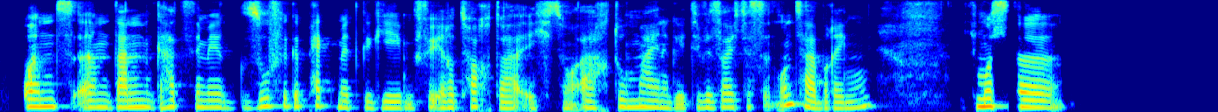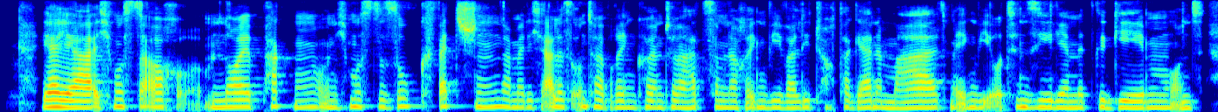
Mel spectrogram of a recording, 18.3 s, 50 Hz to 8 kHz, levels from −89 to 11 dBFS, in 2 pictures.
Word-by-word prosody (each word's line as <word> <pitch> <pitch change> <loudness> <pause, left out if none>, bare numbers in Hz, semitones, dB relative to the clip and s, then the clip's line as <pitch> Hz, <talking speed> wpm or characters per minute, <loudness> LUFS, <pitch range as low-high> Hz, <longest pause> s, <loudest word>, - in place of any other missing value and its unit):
Und, 200 0 +5
ähm, 185 -1 -2
dann 185 +1 0
g 160 - -7
hat 190 +1 -3
sie 190 0 -5
mir 180 -3 -6
so 180 +4 +1
viel 210 0 -4
Gepäck 215 +1 -6
mitgegeben 165 -1 -6
für - - -4
ihre 170 +1 -3
Tochter. 170 -3 -4
Ich 155 - -6
so: - - -4
„Ach, 170 -2 -4
du 195 - -4
meine 185 -2 -3
Güte! 170 - -8
Wie 170 - -3
soll 180 +2 -3
ich 180 - -9
das 185 0 +6
denn 235 -1 -11
unterbringen?“ 175 - -2 0.7
Ich - - -14
musste 195 -3 +6 1.5
Ja, 190 0 +10
ja, 180 -2 +9
ich - - -1
musste 200 0 +2
auch 190 0 -2
neu 190 +1 +2
packen. 190 -1 -5
Und 180 - -3
ich 175 0 -9
musste 195 -1 -1
so 205 +4 0
quetschen, 205 -1 0
damit 180 -2 -3
ich 180 - -2
alles 190 -1 +2
unterbringen 175 -3 -3
könnte. 175 -1 -3
Hat 175 0 0
sie - - +3
noch 175 -1 -4
irgendwie, 175 -1 -3
weil 165 0 -2
die 180 0 -5
Tochter 175 +1 -9
gerne 175 +1 -1
malt, 170 +1 0
mir - - -2
irgendwie 175 0 -2
Utensilien 180 -2 0
mitgegeben 170 0 -1
und 165 0 -2
180 Hz, 195 wpm, -25 LUFS, 170-190 Hz, 1.5 s, Ja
